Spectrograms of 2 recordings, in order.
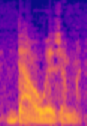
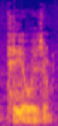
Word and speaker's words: Taoism: beneficial I found his discussion of the Chinese taoism of particular interest now that's spelled t-a-o-i-s-m and often mispronounced Teo is Taoism the Tao signifies the energy of the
